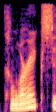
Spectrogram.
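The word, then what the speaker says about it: cholerics: And then calorics. Is that how you say it? If you've been listening. – Like cholera.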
